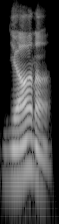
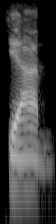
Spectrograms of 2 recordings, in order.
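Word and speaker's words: ज्ञान: Because in Hindi, we would have said Gyan. God knows how that came about, but jnana. And this is why I said it's a pleasure to hear South Indian pronunciation.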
